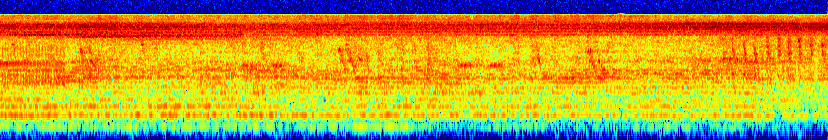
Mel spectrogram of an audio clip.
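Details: Honey bee among pumpkin flowers, pollinating; a continuous buzzing hum with a strong overtone series and level volume throughout, over a persistent high hiss.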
